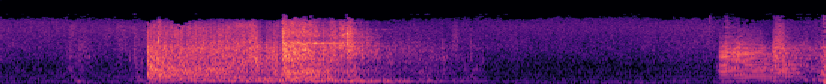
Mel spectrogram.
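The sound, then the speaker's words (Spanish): A metal gate slams shut over a door during a fight scene in a film: a loud, broad rumbling clatter lasting about two seconds that fades out, followed by a second harsh metallic burst near the end. “Una reja cierra la puerta. Sharon va hacia otra puerta que también se cierra.”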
